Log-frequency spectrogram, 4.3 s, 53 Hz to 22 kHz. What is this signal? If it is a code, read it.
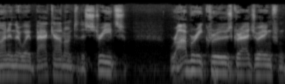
Emergency Alert System (SAME) tones, heard as harsh buzzing bursts, with speech. It is heard from 0.3 to 4.0 s.
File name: wrct-log hi- 18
